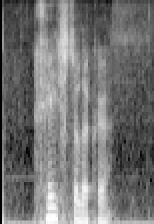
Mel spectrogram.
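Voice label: "geestelijke", Dutch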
